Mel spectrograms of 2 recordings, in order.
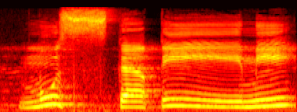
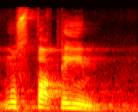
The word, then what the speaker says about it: مستقيم: إذن ورقق السين أن جاءت، خصوصا في الكلمات التي يقع فيها الخلل نتيجة التجاور، وضرب لها أمثلة فقال وسينة مستقيم. البعض بينطقها نتيجة يعني مجيئها في هذا اللفظ فيقول مستقيم مستقيم، بفخم السين والتاء ونتيجة التجاور مع القاف.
